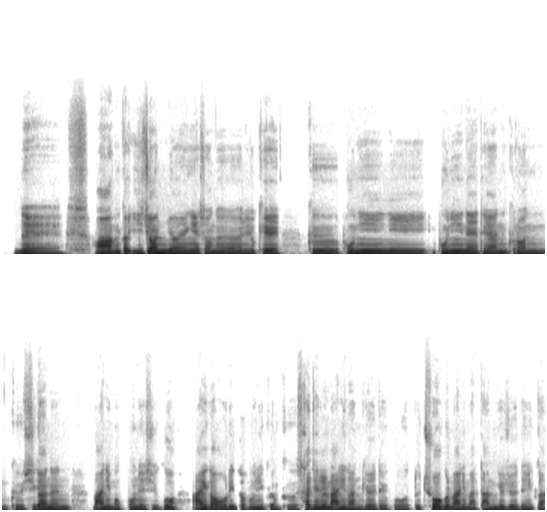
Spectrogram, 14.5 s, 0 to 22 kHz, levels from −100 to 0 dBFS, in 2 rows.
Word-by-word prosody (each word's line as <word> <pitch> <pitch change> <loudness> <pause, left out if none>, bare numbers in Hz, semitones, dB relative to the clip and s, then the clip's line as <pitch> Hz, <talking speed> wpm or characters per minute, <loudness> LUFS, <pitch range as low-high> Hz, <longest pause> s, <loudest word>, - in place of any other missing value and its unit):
네. 80 -7 0 0.4
아 105 +2 +5
그러니까 105 0 +1
이전 170 - +5
여행에서는 120 - +1
이렇게 95 0 -1 0.3
그 90 -5 0
본인이 140 +2 +3 0.2
본인에 135 +3 +3
대한 100 -2 -1
그런 90 -2 -3
그 85 -3 -6
시간은 140 - 0 0.3
많이 95 +5 +1
못 85 -6 -5
보내시고 95 - -2 0.2
아이가 105 +4 +2
어리다 105 +5 -2
보니까 95 -2 -3
그 80 -2 -7
사진을 165 - 0
많이 90 -4 +2
남겨야 85 +2 -2
되고 80 -1 -7
또 100 - -6
추억을 170 - +1
많이 85 -2 0
막 70 -2 -5
남겨 90 +9 -1
줘야 100 -2 -2
되니까 80 -2 -5
100 Hz, 300 characters per minute, -22 LUFS, 90-125 Hz, 0.4 s, 아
